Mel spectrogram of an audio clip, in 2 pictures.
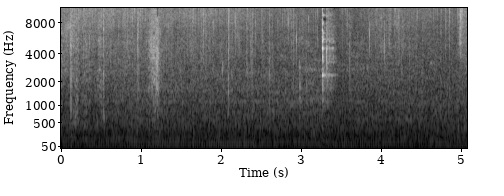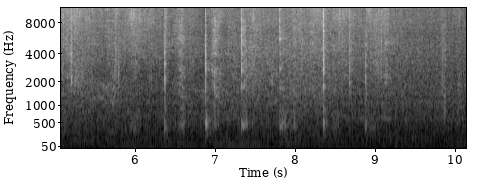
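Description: Eggs with chopped tomato and onion sizzling in oil in a steel kadai, a steel spoon scraping and tapping the pan as it stirs. One sharp clink about three seconds in.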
